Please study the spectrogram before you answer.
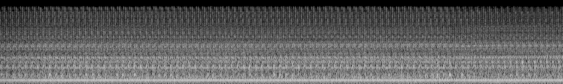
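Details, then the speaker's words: Bench flow test on the turbo K24 Civic EP3's fuel injectors: a known-good Bosch 2200 gives a strong, steady hum with rapid even ticking, while the customer's injectors, suspected not to be real 2200s, barely move fuel. "these things are like barely moving any fuel and this thing's already Off to the Races"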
